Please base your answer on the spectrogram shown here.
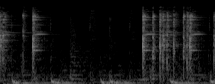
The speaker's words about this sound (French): tu vas cliquer sur ton dé pour lancer ton initiative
